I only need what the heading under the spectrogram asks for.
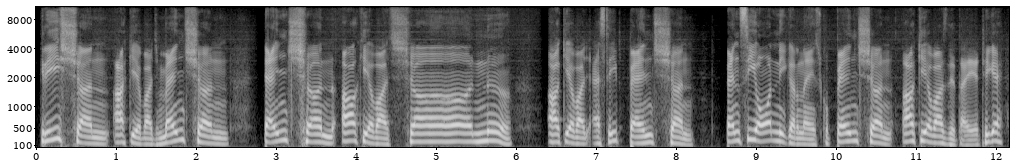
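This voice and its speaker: A man teaching English phonics rules in a video lesson, patiently repeating example words slowly and quizzing the viewer. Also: fairly high pitch, lively intonation, clean tone, no room sound.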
